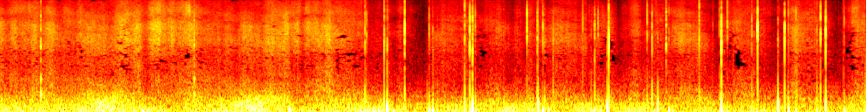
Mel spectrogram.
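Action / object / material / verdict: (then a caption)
scrape / glass bath salt bottle / glass / none. Long nails scratch and rub along the sides of an upright, full glass bath salt bottle, making a steady, dry, scratchy rasp that is mostly low with faint bright hiss. About halfway through, the rubbing gives way to a run of quick, sharp, bright clicks that stop instantly, scattered over a continuing soft scratch.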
